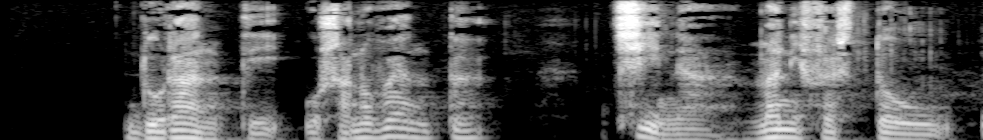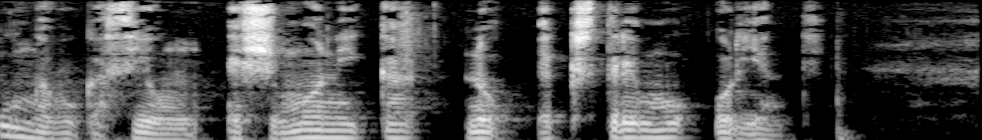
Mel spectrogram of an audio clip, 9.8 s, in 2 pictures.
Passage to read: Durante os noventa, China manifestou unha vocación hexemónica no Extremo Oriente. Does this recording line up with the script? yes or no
yes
